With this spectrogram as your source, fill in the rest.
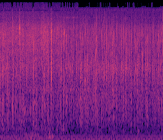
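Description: Steady rain falls on an outdoor disc golf course during a tournament final round, a dense, even hiss of drops on surfaces that holds constant from start to finish, with no voices.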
